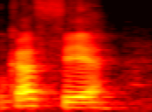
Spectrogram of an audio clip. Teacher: quando você fala café a sílaba tônica é o fé e pare porque se não fosse o fé eu falaria Cafe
